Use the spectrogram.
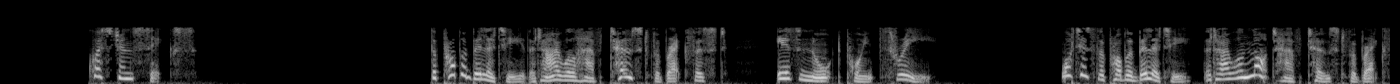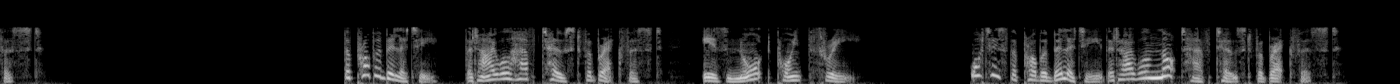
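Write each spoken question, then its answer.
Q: What is the probability that I will not have toast for breakfast?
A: 0.7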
